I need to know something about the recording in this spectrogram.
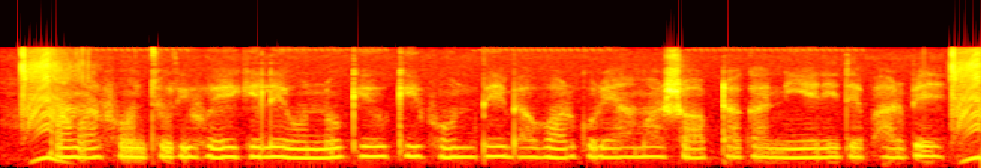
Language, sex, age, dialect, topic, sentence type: Bengali, female, 25-30, Northern/Varendri, banking, question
